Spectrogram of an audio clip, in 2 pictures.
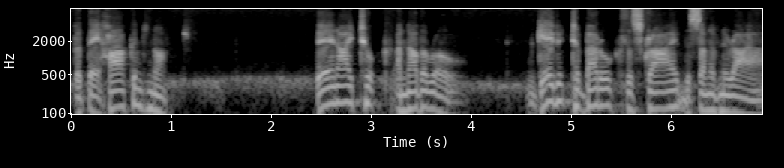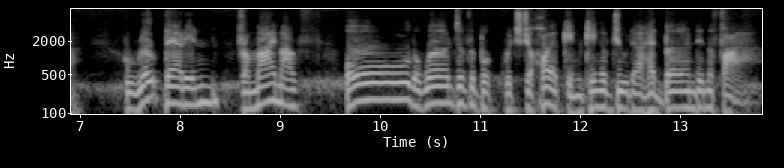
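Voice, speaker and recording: An actor playing a grave Old Testament prophet in a dramatized scripture reading, with solemn, declamatory and measured phrasing. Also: male voice, medium pitch, animated, close to an everyday voice. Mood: solemn narration. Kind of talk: dramatized scripture reading, classical stage delivery. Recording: dull lo-fi old cassette, faint hiss.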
